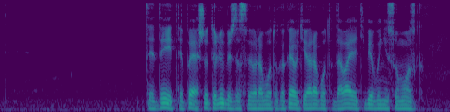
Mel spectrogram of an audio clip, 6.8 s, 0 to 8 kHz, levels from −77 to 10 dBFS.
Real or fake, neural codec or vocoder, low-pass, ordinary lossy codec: real; none; 7.2 kHz; none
